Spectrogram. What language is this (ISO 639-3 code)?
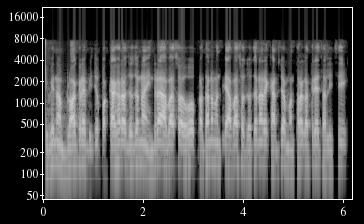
ori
